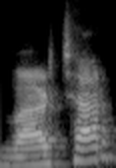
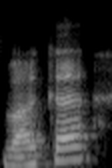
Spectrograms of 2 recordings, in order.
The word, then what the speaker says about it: varchar: Most of the people pronounce it varchar, but it's worker.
